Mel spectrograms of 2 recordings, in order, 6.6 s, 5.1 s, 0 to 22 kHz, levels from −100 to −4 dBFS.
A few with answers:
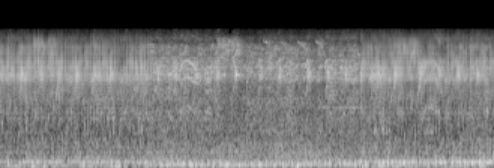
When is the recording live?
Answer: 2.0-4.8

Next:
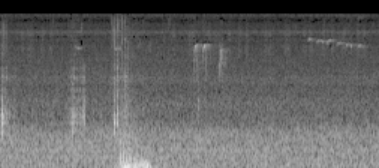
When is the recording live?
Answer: none

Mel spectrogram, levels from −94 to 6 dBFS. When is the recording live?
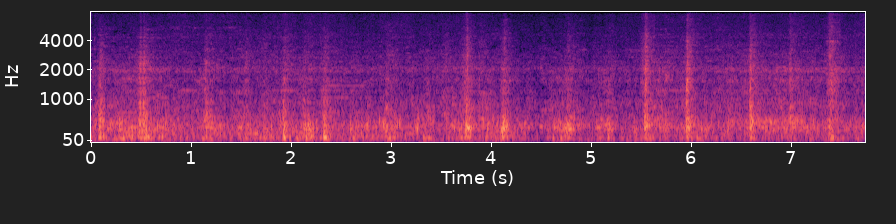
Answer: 0.0-5.8; 6.8-7.7

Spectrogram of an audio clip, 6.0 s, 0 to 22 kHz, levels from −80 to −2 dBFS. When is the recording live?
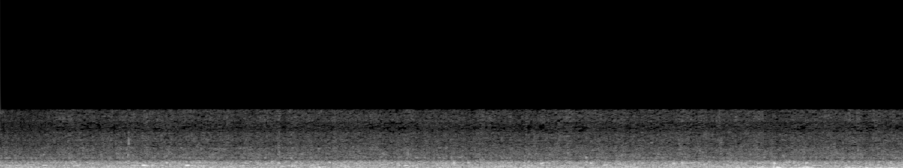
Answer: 0.0-2.5; 4.9-6.0

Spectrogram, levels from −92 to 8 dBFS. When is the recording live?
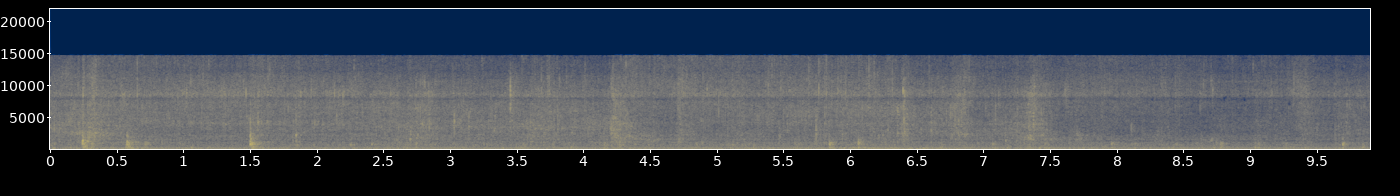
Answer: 8.4-9.1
